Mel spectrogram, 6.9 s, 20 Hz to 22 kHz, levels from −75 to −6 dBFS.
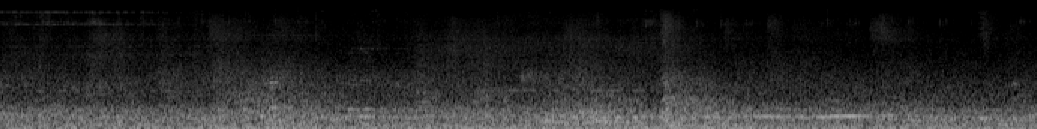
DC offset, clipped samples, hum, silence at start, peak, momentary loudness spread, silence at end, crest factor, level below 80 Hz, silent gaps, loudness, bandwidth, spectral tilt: under 0.1%; under 0.1%; none; 0 s; -22 dBFS; 3 LU; 0 s; 14 dB; -44 dBFS; none; -38 LUFS; 16.5 kHz; -6 dB/octave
